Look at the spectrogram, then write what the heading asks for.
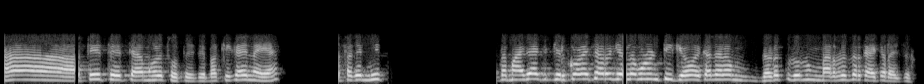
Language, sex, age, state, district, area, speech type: Marathi, male, 60+, Maharashtra, Kolhapur, urban, conversation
